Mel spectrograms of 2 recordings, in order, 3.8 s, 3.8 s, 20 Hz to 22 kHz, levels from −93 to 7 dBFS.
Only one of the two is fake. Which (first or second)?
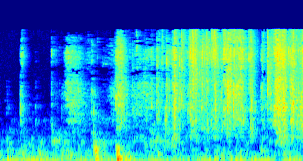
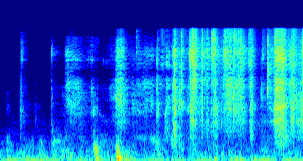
second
